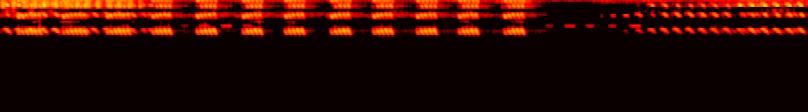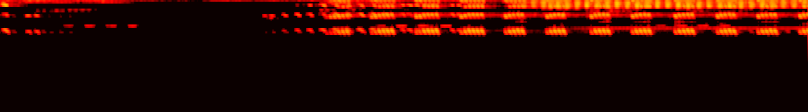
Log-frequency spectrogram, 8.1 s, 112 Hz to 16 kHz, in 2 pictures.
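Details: Bell cricket singing on an autumn night in rice paddies at Inba-numa, Chiba Prefecture, Japan, recorded with a Zoom H6: a run of high, evenly spaced pulsed chirps, then a softer buzzing trill, a brief silence, and the chirping resuming.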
